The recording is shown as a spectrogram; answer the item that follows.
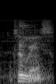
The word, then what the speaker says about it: Tooheys: And that is the way you pronounce that. Tuhuis. It's Oh, is it? Two. Tooheys.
